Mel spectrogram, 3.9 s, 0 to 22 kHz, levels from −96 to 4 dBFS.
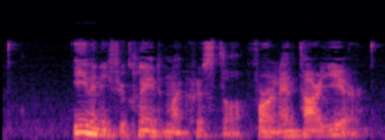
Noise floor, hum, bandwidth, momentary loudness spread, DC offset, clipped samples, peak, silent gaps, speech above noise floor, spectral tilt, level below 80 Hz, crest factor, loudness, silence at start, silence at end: -61 dBFS; none; 7.8 kHz; 13 LU; under 0.1%; under 0.1%; -12 dBFS; none; 34 dB; -6.5 dB/octave; -54 dBFS; 18 dB; -28 LUFS; 0.05 s; 0.25 s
